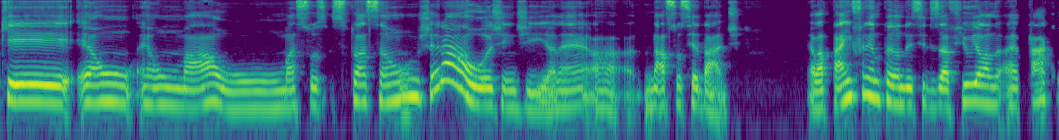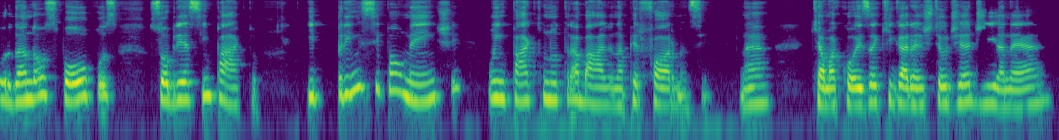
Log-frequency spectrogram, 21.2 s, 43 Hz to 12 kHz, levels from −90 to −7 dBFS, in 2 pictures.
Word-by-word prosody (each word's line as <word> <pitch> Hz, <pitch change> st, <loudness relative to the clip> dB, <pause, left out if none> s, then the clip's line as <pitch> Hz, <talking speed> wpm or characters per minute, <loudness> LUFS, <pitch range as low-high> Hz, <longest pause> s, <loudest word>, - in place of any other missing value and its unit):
que 205 Hz, -2 st, +4 dB
é 200 Hz, +1 st, 0 dB
um 200 Hz, -1 st, -1 dB
é 185 Hz, 0 st, -6 dB
um 180 Hz, -1 st, -4 dB
mal 175 Hz, +3 st, -1 dB
ou 150 Hz, 0 st, -7 dB
uma 160 Hz, +1 st, -5 dB
soc 170 Hz, +1 st, +2 dB
situação 210 Hz, +4 st, +3 dB
geral 325 Hz, -, +3 dB
hoje 175 Hz, 0 st, -1 dB
em 160 Hz, -, -6 dB
dia, 150 Hz, -2 st, -6 dB
né, 160 Hz, +2 st, -5 dB
a 155 Hz, -1 st, -9 dB
a -, -, -22 dB
na -, -, -3 dB
sociedade. -, -, +4 dB, 0.7 s
Ela 155 Hz, 0 st, +1 dB
tá 155 Hz, +8 st, +2 dB
enfrentando 230 Hz, -7 st, +1 dB
esse 175 Hz, +2 st, +1 dB
desafio 165 Hz, +4 st, -1 dB
e -, -, +3 dB
ela 195 Hz, -1 st, +2 dB, 0.2 s
n 175 Hz, -, -3 dB
tá -, -, -2 dB
acordando 220 Hz, 0 st, 0 dB
aos 260 Hz, +1 st, +1 dB
poucos 245 Hz, +3 st, +2 dB, 0.3 s
sobre 215 Hz, -2 st, +3 dB
esse 220 Hz, +2 st, +5 dB
impacto. 205 Hz, -8 st, -4 dB, 0.5 s
E, 245 Hz, -1 st, 0 dB
principalmente, 280 Hz, -, -1 dB, 0.3 s
o 230 Hz, -, -1 dB
impacto 220 Hz, -1 st, -2 dB
no 215 Hz, -1 st, 0 dB
trabalho, 185 Hz, -5 st, -4 dB
na 170 Hz, 0 st, -5 dB
performance, 175 Hz, -, -2 dB, 0.3 s
né, 185 Hz, +2 st, -5 dB, 0.4 s
que -, -, -1 dB
é -, -, +7 dB
uma 175 Hz, 0 st, +1 dB
coisa 175 Hz, +2 st, +3 dB
que 195 Hz, +2 st, -8 dB
garante 180 Hz, -2 st, +1 dB
teu 185 Hz, -, -1 dB
dia 195 Hz, +1 st, -3 dB
a -, -, -2 dB
dia, 190 Hz, -3 st, -4 dB
né. 170 Hz, +4 st, -4 dB
195 Hz, 155 wpm, -21 LUFS, 175-225 Hz, 0.7 s, é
